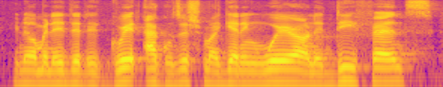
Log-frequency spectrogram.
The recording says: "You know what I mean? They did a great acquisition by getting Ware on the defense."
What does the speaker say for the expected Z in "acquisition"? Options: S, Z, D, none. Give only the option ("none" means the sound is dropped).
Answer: Z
